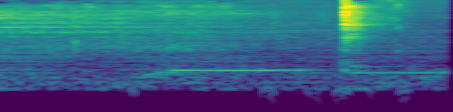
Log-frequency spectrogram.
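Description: Faint whine of a toy radio-controlled car's small electric motor, rising in pitch about a second in and holding steady, then a sharp click near the end after which the whine drops slightly.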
